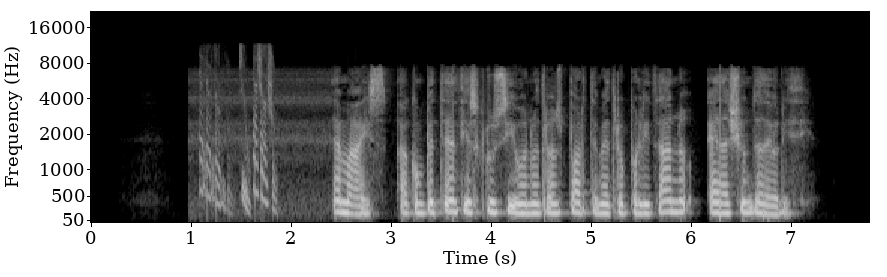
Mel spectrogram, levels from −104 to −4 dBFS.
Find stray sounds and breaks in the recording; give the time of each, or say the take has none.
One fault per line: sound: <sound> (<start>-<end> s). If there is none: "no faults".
sound: chirp (1.1-1.9 s)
